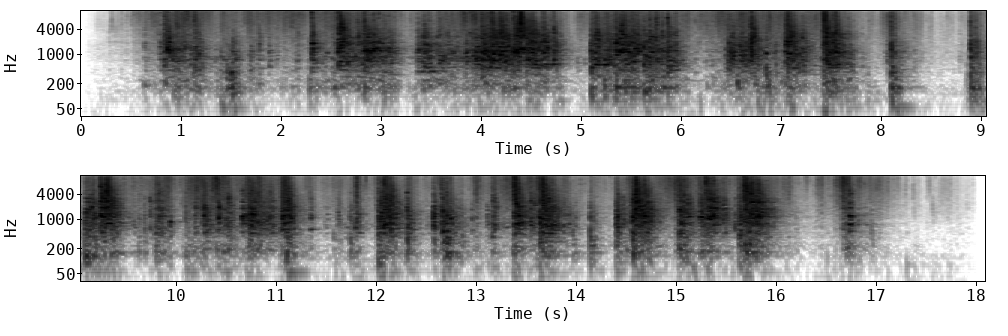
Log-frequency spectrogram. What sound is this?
Bag of cans
Me picking up a plastic bag of recycled cans
recycle, can, aluminum, bag, aluminium, Cans, plastic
